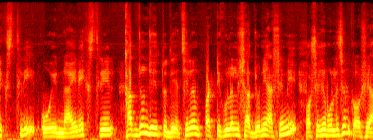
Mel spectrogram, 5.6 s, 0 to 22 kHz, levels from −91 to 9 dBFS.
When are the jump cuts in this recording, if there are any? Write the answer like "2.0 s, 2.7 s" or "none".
1.8 s, 4.6 s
